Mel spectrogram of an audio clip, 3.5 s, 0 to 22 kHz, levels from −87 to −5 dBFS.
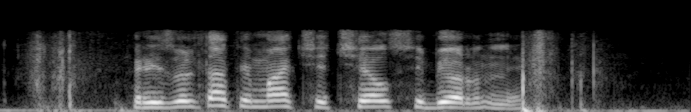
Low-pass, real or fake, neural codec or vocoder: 7.2 kHz; fake; codec, 24 kHz, 6 kbps, HILCodec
